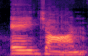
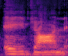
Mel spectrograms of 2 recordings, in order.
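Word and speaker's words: Ajan: summer Wells case Dudley a John is once a John I was pronouncing it wrong it's a John a-j-a-n did by authorities W.A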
